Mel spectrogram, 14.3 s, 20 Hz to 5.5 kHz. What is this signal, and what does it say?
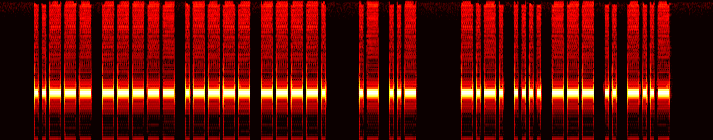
Morse code, heard as a keyed tone, about 16 wpm, 800 Hz. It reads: 2019 AU CHOIX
